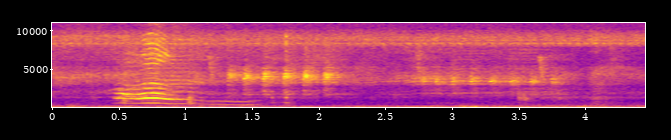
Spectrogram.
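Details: Kitten, blind, playing on an ironwood bridge in Kuala Kapuas, Central Kalimantan, on 25 November 2019; a single falling meow lasting about a second, followed by quiet ambient hiss and faint chirping insects.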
